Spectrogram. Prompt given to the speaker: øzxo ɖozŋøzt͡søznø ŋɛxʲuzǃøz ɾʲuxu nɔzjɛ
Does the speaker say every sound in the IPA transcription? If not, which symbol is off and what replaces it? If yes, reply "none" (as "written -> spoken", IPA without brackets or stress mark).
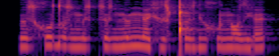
ɖ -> d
